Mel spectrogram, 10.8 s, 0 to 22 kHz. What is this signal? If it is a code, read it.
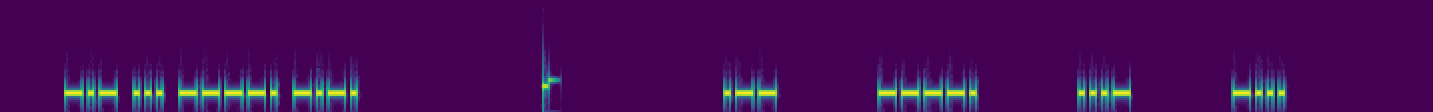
Morse code, heard as a keyed tone, about 28 wpm, spaced as for 14 wpm, 700 Hz. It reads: KS9C W9VB
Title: USA Call Signs - 4 Characters - 6x Character Spacing - 28wpm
